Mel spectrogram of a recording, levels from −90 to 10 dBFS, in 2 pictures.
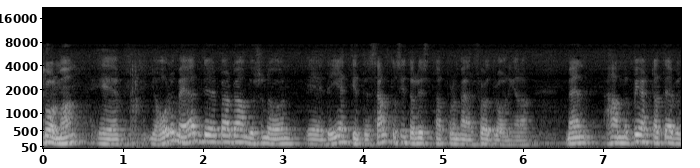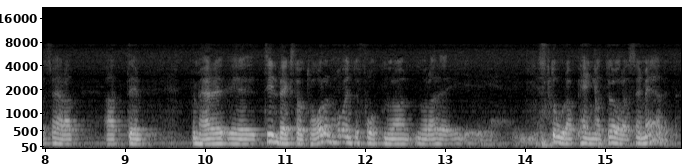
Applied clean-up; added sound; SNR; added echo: none; none; none; reverberation time 0.5 s.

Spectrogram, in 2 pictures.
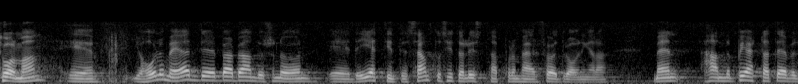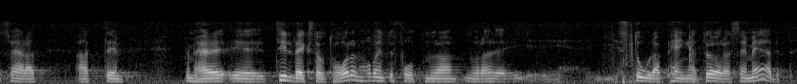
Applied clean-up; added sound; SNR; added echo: none; none; none; none.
